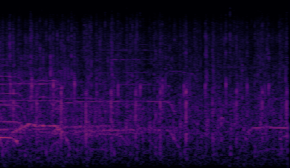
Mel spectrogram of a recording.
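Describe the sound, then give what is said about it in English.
A crowd claps steadily for medical professionals from Parkland Hospital. The dense, continuous applause of many overlapping hand claps forms a bright, crackling wash that holds at an even loudness throughout. “and give them all a big old round of applause.”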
